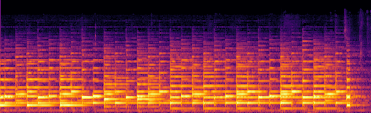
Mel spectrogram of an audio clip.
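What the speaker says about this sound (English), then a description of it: "So the chorus sounds like this in the original song." The chorus of the AI-generated song plays as a steady run of bright, repeated piano-like notes and chords with no bass underneath, clear and continuous before cutting off near the end.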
